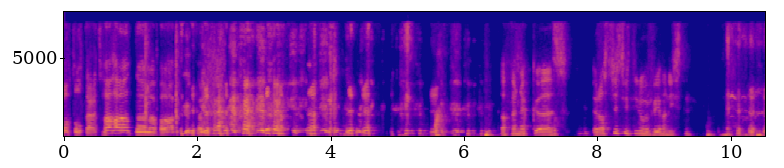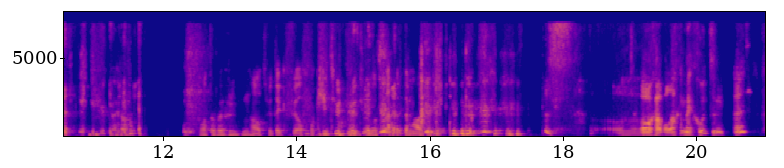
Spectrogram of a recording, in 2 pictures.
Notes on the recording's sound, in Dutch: We halen Skype nog eens van onder het stof voor deze knotsgekke aflevering van de KapotKast.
